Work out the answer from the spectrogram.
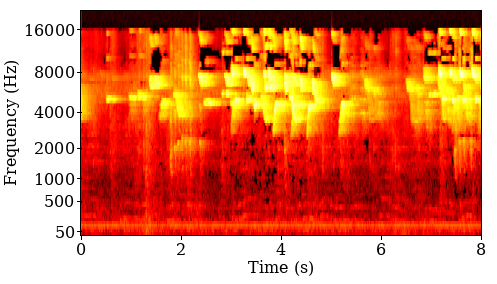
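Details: Saffron finch kept in a cage sings toward a facing rival: a quiet start, then lively high chirps and slurred notes in clustered phrases, a lull, and a final bright burst, over low hum.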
